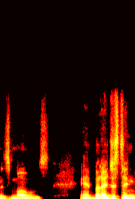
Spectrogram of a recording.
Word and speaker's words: Mogens: and I'll say it in the American way moans well I'll see it in a hybrid American Danish way moans at least I pronounced that part right and I pronounced that part wrong but I'll let moans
